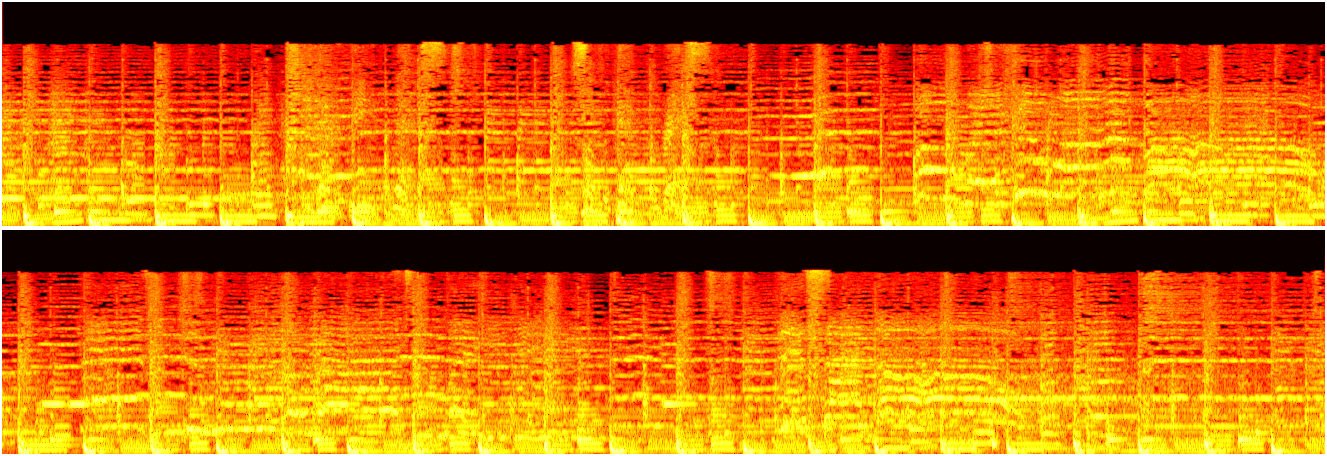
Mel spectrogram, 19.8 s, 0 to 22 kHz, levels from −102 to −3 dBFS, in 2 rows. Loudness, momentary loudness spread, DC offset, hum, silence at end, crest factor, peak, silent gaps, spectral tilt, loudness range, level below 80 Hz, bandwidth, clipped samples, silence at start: -18 LUFS; 3 LU; under 0.1%; none; 0 s; 16 dB; -2 dBFS; none; -5 dB/octave; 1 LU; -26 dBFS; 11 kHz; under 0.1%; 0 s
